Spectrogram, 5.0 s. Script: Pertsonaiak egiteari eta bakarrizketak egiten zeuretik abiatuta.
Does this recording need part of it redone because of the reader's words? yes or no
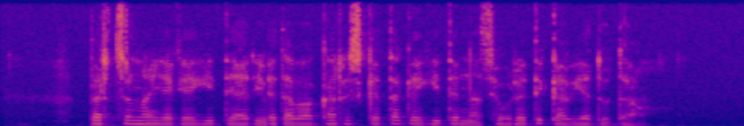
no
